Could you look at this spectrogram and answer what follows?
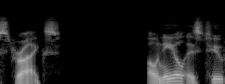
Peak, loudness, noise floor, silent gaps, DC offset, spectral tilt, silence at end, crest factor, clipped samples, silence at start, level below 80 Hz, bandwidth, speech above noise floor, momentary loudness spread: -4 dBFS; -26 LUFS; under -90 dBFS; 0.66-1.41 s; under 0.1%; -5 dB/octave; 0 s; 22 dB; under 0.1%; 0 s; -48 dBFS; 10 kHz; over 65 dB; 11 LU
